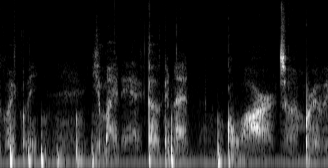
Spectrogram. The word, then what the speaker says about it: coir: you might add coconut coir to improve its water holding capacity. It looks like it's pronounced coir. It's like noir, but with a C.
